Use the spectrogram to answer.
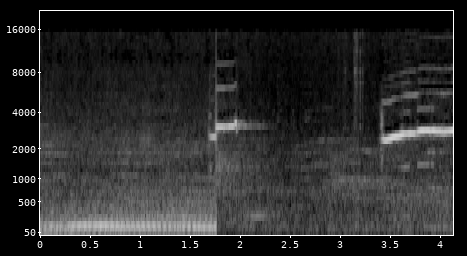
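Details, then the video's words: Oriental magpie-robin (kacer poci) tutor song for stirring captive wild birds to answer: a low engine rumble cuts off, then a short whistle and a long, loud, slightly rising pure whistle near the end. "Masteran kacer bahan biar bunyi nyaut langsung on"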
